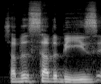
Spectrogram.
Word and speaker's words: Sotheby's: Sotheby's, Sotheby's is three syllables, Sotheby's. It is not not Sotheby's, correct? Three syllables.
